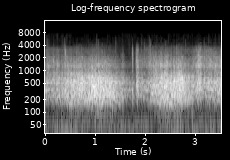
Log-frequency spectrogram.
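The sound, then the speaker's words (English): Sustained roaring, crackling noise from grenades exploding in a wartime setting, loud and dense throughout with one brief dip midway, with no distinct separate blasts. “we will explode grenades here to make it look right.”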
